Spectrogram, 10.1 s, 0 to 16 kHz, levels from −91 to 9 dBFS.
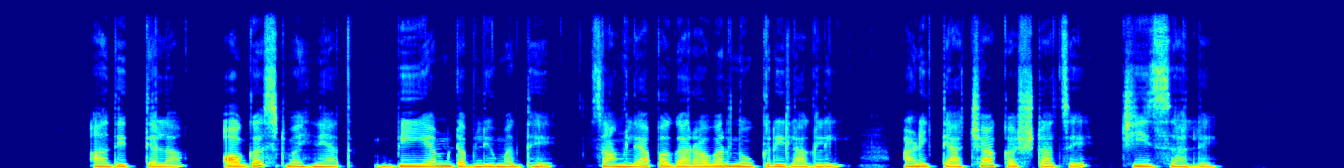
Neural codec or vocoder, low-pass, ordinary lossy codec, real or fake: vocoder, 48 kHz, 128 mel bands, Vocos; 14.4 kHz; none; fake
